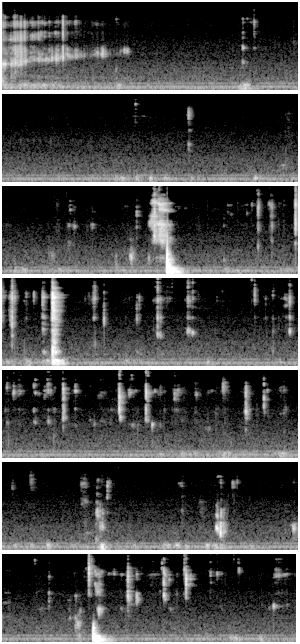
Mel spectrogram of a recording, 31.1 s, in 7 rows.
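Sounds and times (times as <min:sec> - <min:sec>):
snack crunching: 0:00.0 - 0:01.9, 0:12.6 - 0:13.7, 0:14.6 - 0:16.4, 0:17.0 - 0:21.8
small crackles and clicks: 0:12.2 - 0:22.8, 0:27.1 - 0:31.0.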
